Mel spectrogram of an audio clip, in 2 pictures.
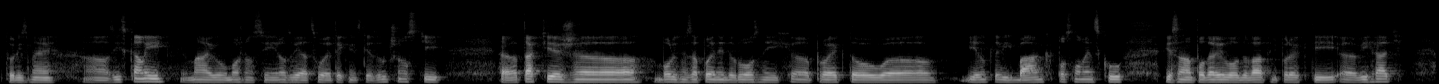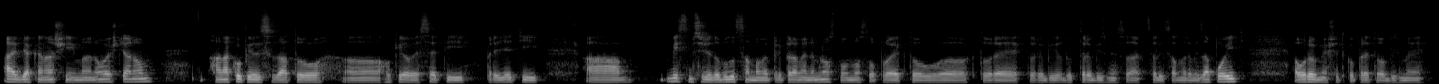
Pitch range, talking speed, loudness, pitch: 105-115 Hz, 145 wpm, -33 LUFS, 110 Hz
